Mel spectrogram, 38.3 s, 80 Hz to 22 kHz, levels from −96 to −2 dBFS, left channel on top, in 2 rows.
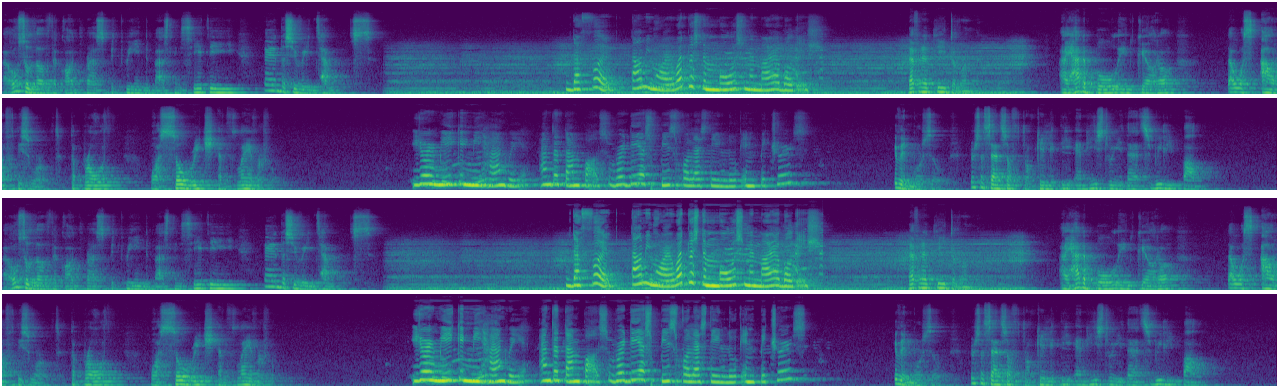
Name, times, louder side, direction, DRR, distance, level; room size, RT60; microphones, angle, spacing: voice 1, 0.0-3.7 3.9-5.5 13.6-14.7 15.9-17.8 18.4-20.7 21.4-23.1 32.5-33.2 33.7-37.1, left 1 dB, 15° left, 6 dB, 1.2 m, -33 dB
sound 1, 5.7-15.3, equal, 5° right, 1.9 m, -40 dB
voice 2, 8.5-9.2 9.4-12.3 25.3-31.1, right 2 dB, 50° right, 8 dB, 0.6 m, -22 dB
16.0 x 6.5 x 8.5 m, 1.1 s
head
